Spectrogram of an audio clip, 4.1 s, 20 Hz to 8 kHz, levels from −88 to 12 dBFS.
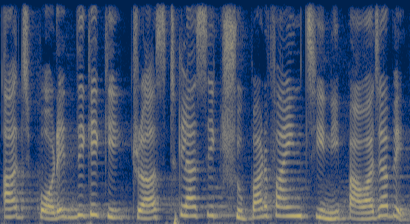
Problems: continuous background conversations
